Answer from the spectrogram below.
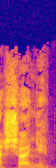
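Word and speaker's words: Yáñez: Vincent, qua ci servirebbe il buon Mariano, Vincent Yanez Pinzon. – Pinzon. – Sì, con la Y, no? Alla pronuncia argentina Shañez Pinzón. – Shañez. – Shañez. Perché c'ha quella N con, no? – Esatto.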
